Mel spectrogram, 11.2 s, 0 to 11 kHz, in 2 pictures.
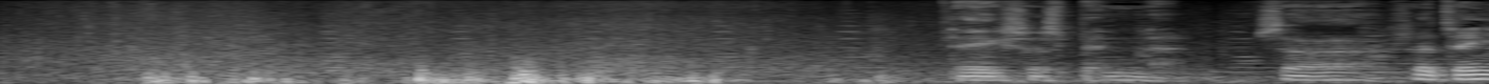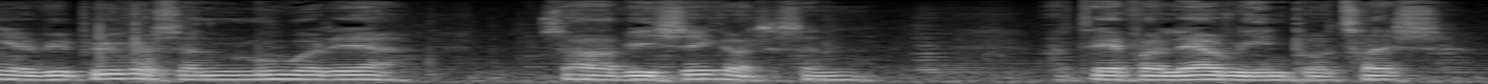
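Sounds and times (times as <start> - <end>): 
faint wash of water: 0.0 - 5.6
strong wind from the north buffeting the microphone: 0.4 - 3.5
speech: 3.6 - 8.9, 9.5 - 11.1.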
